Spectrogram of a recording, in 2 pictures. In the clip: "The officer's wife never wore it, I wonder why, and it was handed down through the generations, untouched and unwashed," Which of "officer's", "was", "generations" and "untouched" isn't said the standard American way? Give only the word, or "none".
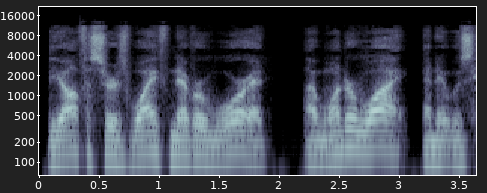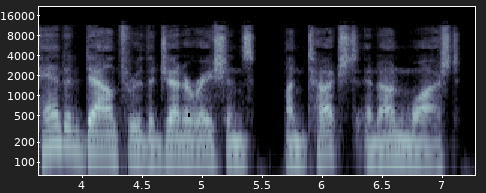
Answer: none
